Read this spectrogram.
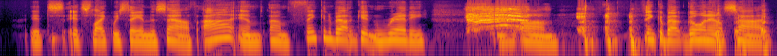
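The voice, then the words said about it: Slight Southern US accent. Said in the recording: “I still have a little tad of an accent. ... No, it's definitely there. It comes out.”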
